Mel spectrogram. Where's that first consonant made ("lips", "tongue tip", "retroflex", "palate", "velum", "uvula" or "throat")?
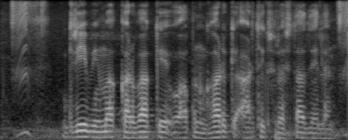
velum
